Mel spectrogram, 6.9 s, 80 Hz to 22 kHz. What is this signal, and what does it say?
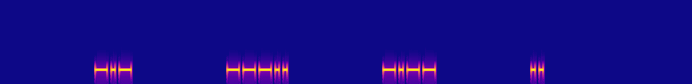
Morse code, heard as a keyed tone, about 30 wpm, spaced as for 8 wpm, 700 Hz. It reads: K8YI
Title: USA Call Signs - 4 Characters - 8x Character Spacing - 30wpm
